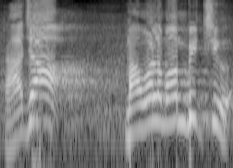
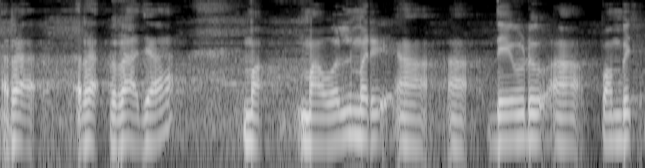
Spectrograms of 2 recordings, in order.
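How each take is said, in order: First: It is spoken smoothly in a grave, solemn voice. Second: It is spoken haltingly, with repeated stammered syllables. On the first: This is how a confident man would speak. The speaker calls it wrong. "ఇంత గంభీరంగా" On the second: This is how a man with a stammer would speak. The speaker calls it right. "నత్తివాడు కదండి, ఎలా మాట్లాడు ఉంటాడు"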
